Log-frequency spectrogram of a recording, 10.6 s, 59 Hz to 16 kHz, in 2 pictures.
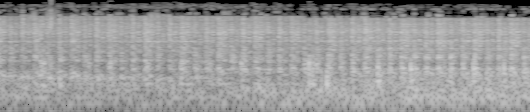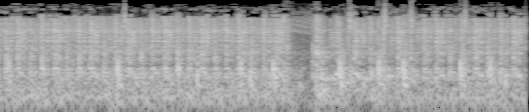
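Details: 1955 Chevy hard start with pedal pumping: long, steady cranking at roughly 160 beats a minute with a bouncy, uneven cadence that does not fire; after quite a few attempts it comes to life.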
